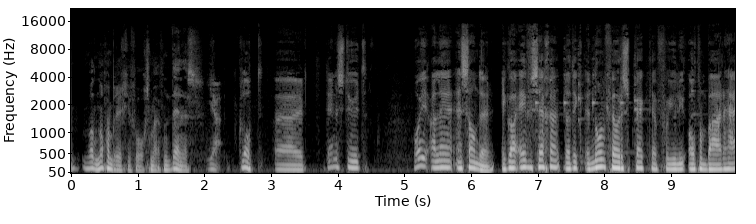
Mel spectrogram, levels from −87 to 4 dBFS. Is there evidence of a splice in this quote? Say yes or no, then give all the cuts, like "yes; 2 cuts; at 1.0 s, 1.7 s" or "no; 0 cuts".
no; 0 cuts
